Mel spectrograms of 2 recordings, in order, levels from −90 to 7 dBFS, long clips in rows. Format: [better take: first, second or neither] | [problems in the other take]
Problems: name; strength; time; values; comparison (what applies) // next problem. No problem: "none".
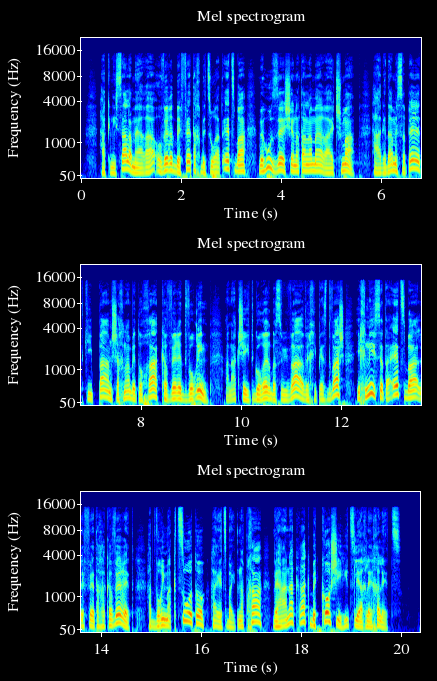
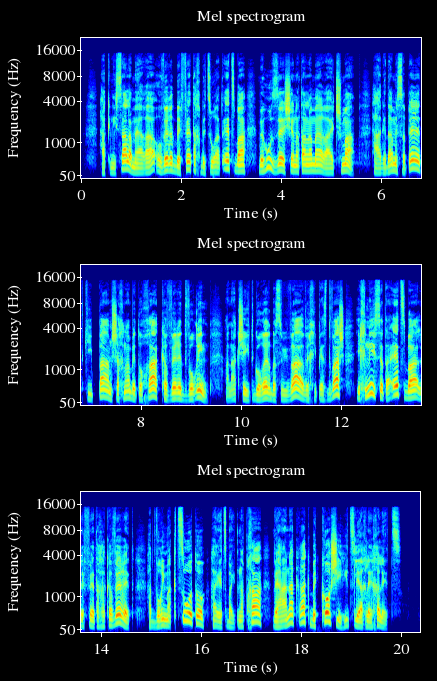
first | thin; somewhat; fading below 450 Hz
